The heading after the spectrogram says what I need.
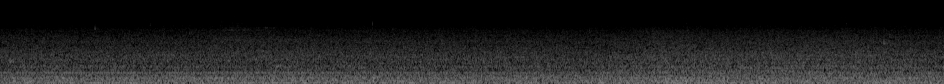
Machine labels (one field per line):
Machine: pump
